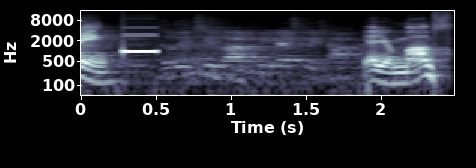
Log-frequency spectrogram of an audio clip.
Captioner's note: beeping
